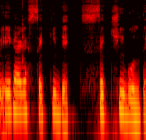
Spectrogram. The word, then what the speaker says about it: Secchi: सेक्की disc. Spelling देख लो, सेची बोल सकते हो, SECCHI, सेची।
